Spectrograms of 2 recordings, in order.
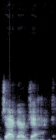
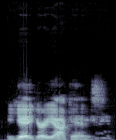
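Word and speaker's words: Jaegerjaquez: if you want but if you actually want the Spanish Jager yakz if you want if you want the lital pronunciation of the syllables it'ser yakz or Jager Yak because a QE Z or S and some langes can be is Jack or jacks or jackz but in but bleach it's Jagger Jack so yeah just to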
